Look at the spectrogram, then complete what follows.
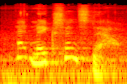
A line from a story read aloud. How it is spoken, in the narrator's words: The veteran homiletics professor, a pastor himself for many, many years, gently smiled and began to say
